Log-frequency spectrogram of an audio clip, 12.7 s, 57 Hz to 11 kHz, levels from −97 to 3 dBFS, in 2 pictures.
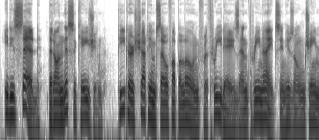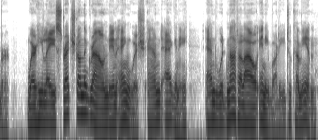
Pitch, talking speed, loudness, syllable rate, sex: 110 Hz, 200 wpm, -18 LUFS, 5.0 syllables/s, male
